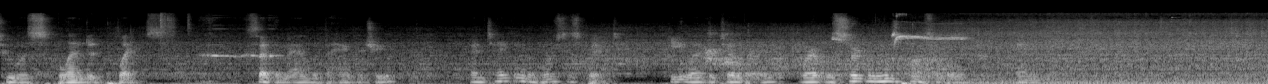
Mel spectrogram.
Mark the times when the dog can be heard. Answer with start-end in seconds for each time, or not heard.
7.0-7.6.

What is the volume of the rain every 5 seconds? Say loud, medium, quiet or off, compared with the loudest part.
medium, loud, loud.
